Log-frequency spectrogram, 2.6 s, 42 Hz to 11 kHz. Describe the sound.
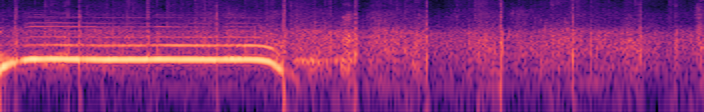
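A live audience at the House of Culture in Salt Lake City during All-Star Weekend 2023 bursts into applause as a held tone cuts off, the clapping a dense, crackling patter that carries on steadily.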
